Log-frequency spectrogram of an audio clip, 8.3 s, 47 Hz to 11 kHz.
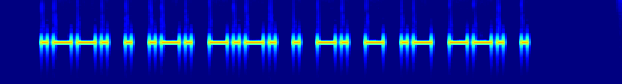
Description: Morse code, heard as a keyed tone, about 15 wpm, 700 Hz. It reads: PERCENTAGE
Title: Sentences from Top 1300 Words - New Word Drill Alt - 15wpm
